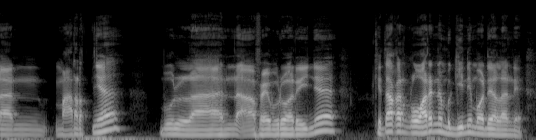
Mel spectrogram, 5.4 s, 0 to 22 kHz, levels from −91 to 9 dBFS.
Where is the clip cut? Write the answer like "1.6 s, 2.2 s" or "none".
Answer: none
